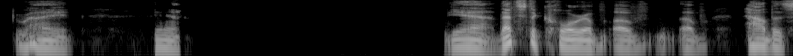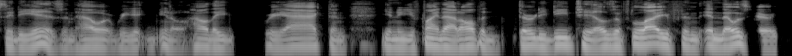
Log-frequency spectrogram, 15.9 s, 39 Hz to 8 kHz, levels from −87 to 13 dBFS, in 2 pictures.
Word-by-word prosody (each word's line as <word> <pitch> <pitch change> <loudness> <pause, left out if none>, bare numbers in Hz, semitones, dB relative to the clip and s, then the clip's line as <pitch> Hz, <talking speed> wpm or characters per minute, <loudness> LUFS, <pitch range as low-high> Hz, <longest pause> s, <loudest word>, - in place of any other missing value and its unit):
Right. 90 -6 -5 0.9
Yeah. 90 -3 -5 2.7
Yeah, 95 -4 -1
that's - - +4
the - - 0
core 95 -2 0
of 90 0 -2 0.2
of 90 +2 -5 0.3
of 90 -1 -7 0.4
how 105 0 0
the 90 -1 -5
city 95 +1 -1
is 115 -8 0
and 90 -1 -9
how 95 +1 0
it 90 -2 -4
rea 95 0 -6
you 110 -1 -6
know, 85 -1 -8
how 105 -1 0
they 95 -2 -3 0.3
react 105 +1 +2
and, 85 -3 -5 0.3
you 100 - -3
know, 95 - 0
you 95 0 -2
find 105 0 +2
out 95 -1 +5
all 105 +1 +4
the 90 -3 -3 0.2
dirty 105 -2 +2
details 100 -1 +1
of 105 - -1
life 115 -4 +6
in 95 -3 -1
in 105 -3 +3
those 115 +2 +4
areas. 85 -1 0
95 Hz, 145 wpm, -27 LUFS, 90-105 Hz, 2.7 s, life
